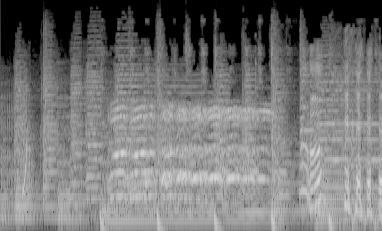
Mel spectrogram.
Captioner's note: laughing; faking laughter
